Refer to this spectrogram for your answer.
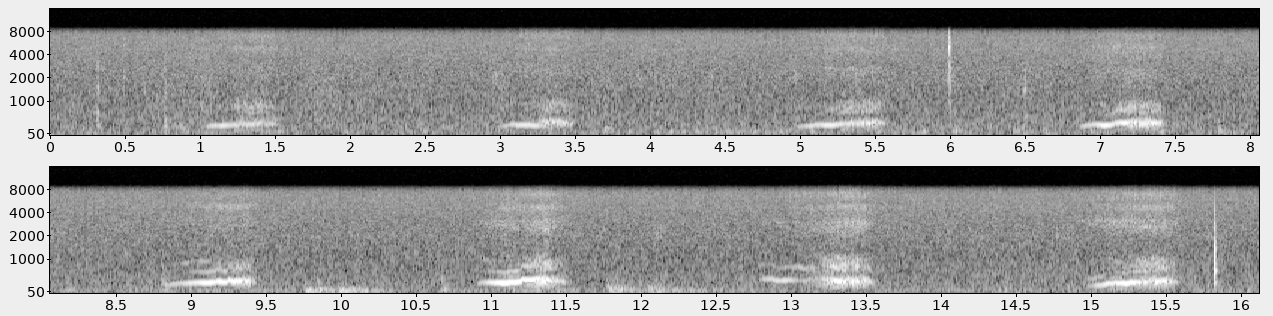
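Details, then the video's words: Sleeping male domestic cat snoring loudly indoors. It habitually snores while asleep. Throaty, rising snores repeat about every two seconds in a steady rhythm over a faint room hiss. "Cat is snoring loudly"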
